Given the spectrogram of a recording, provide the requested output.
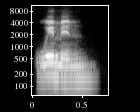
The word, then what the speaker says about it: women: But if you're going to say it in plural, please stop saying women, woman. The correct pronunciation is women, women.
